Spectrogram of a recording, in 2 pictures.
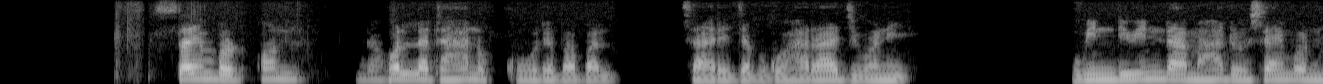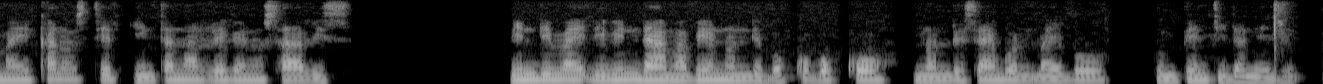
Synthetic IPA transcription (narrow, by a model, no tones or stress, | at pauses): sajmbɔdɔn | ŋɡahɔlːataɦanokːuːɾɛbabal | saɾɛd͡ʒabuɡɔɦaɾad͡ʒiwoni | windiwindamahadɔwsajmbɔnmajkanɔstet̚intanalːɛvenusavis | winːdimajɗiwindaːmabɛnɔndɛɓɔkːɔɓɔkʰːɔ | nɔndɛsajmbɔnmajbɔ | ɗumpentidaneːd͡ʒṵm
